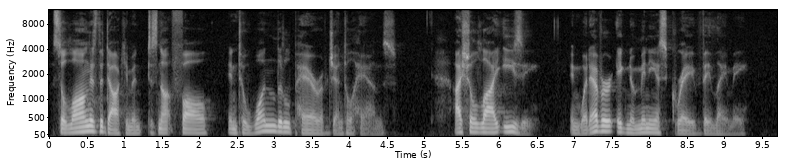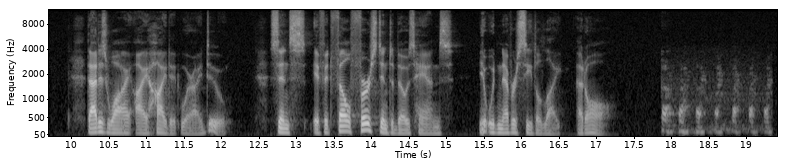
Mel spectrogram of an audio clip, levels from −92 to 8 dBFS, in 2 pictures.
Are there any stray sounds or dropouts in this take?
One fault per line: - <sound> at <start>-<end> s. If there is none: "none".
- laugh at 17.9-19.4 s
